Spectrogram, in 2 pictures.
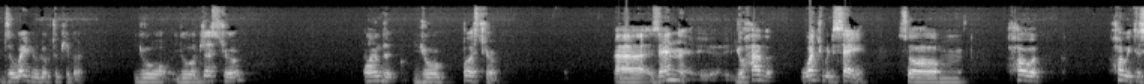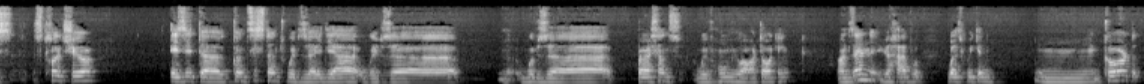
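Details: Adult man who grew up with severe stuttering plus dysgraphia, dyspraxia and ADHD, speaking English with word repetitions and hesitations: stuttering.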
